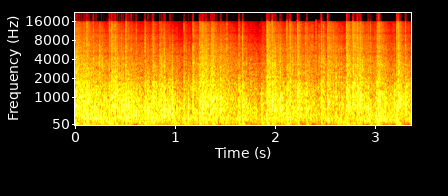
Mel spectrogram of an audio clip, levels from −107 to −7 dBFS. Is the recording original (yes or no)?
yes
